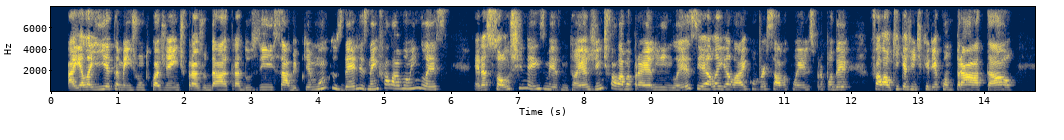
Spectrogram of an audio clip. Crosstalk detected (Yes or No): No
